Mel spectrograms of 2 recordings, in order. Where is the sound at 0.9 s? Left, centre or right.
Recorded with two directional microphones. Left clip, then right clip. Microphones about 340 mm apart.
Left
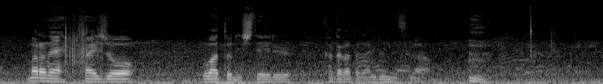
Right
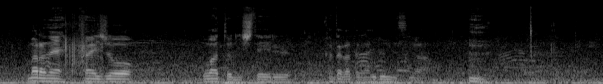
Centre.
